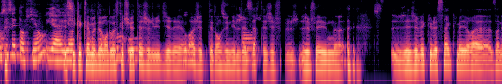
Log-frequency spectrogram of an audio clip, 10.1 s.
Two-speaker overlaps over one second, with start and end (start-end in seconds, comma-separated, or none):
1.2-2.8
